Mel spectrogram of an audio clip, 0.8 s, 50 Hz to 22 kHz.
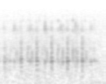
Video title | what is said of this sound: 3.6 Pentastar PCV Valve replacement Chrysler 300C | if you shake it you can hear that little valve in there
